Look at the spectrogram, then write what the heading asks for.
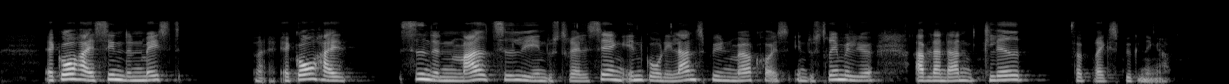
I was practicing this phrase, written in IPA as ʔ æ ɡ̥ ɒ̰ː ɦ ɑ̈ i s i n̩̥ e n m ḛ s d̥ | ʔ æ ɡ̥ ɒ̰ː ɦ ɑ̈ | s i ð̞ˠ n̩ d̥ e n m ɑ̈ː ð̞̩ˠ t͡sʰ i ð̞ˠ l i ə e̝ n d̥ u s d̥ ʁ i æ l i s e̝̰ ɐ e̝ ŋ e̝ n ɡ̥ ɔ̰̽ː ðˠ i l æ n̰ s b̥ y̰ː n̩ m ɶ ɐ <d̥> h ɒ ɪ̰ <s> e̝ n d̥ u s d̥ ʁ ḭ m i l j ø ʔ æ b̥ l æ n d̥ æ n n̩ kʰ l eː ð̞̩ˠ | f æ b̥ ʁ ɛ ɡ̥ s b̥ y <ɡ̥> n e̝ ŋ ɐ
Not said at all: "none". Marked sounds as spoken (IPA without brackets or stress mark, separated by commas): ɡ̥, s, ɡ̥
